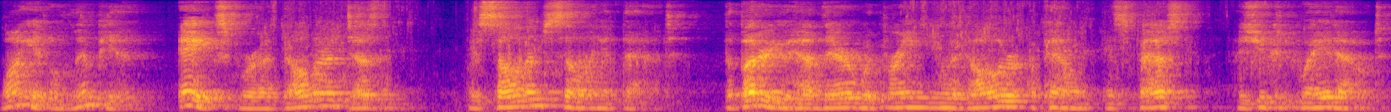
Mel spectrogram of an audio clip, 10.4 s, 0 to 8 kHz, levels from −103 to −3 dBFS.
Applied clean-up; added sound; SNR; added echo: neural separator model SepFormer DNS4.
